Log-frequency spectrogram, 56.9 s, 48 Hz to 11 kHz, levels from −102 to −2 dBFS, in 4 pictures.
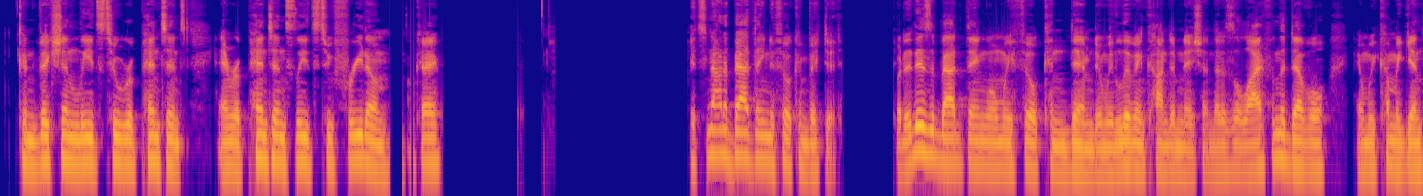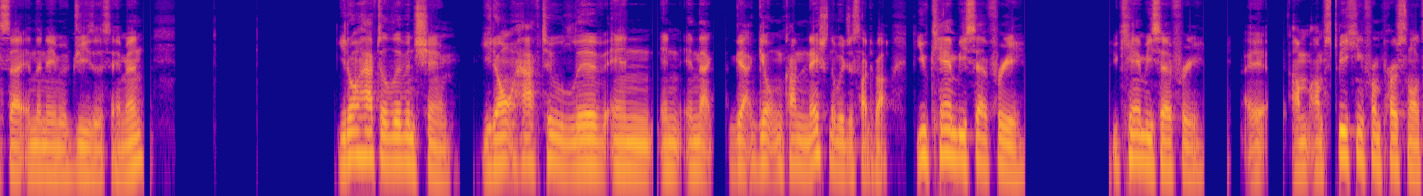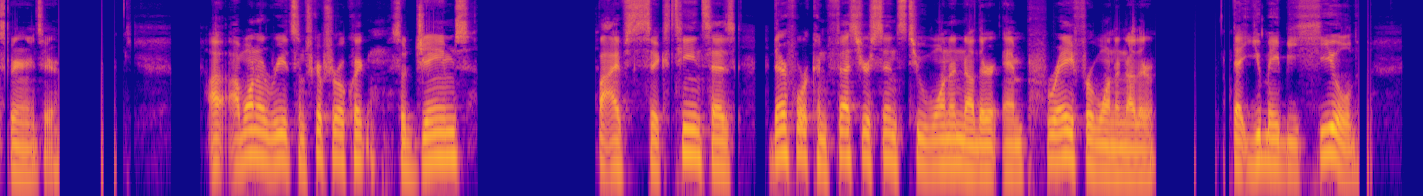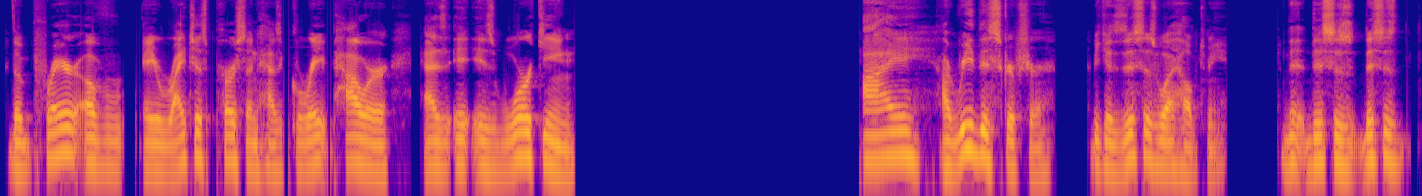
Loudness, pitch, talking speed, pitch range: -26 LUFS, 115 Hz, 160 wpm, 100-130 Hz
